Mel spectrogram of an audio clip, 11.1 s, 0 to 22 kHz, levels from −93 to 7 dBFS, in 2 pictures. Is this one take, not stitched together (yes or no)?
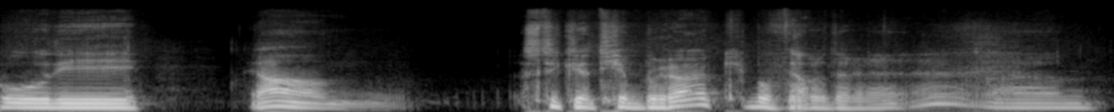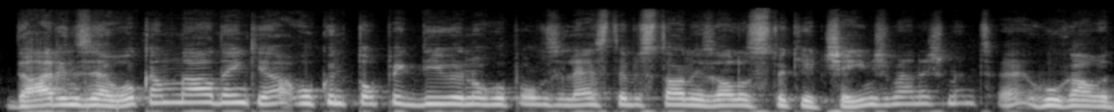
yes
